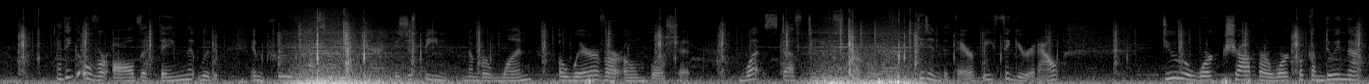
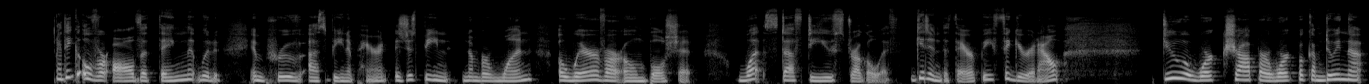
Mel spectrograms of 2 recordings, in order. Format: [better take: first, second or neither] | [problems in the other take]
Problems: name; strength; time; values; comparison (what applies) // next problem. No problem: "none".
second | wind noise on the microphone; heavy; 3 dB above the speech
